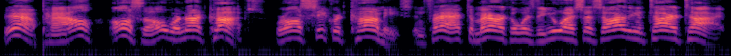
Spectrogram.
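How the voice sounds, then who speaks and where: Radio-play tough played by a man: frank, excitable, earnest, pitched high for comedy. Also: a little slow, few pauses, no room sound, heavily acted. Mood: matter-of-fact. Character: excitable, earnest goon or cop, comically frank. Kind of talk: old-time radio play comedy acting.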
